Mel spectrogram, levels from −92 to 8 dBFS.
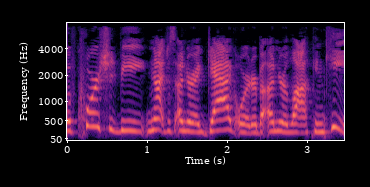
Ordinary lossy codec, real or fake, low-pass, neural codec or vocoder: MP3, 32 kbps; real; 7.2 kHz; none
